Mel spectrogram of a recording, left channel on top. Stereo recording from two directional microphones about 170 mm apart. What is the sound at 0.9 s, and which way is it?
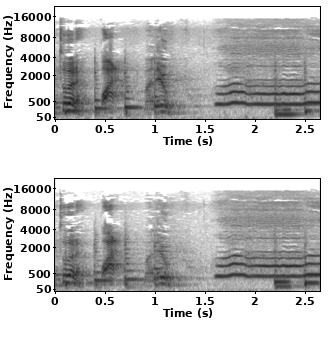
Speech, 25° right (ahead or behind).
